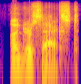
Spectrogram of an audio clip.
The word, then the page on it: undersexed: American English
